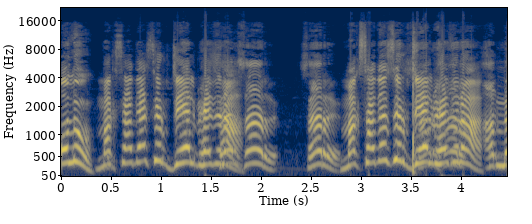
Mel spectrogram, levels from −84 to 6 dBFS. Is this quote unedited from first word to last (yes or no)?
yes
